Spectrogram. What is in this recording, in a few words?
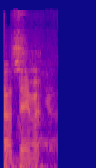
god damnit duck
